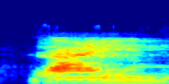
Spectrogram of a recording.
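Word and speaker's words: Rhine: ठीक है, या फिर सीन रिवर बोल सकते हैं, प्रोनाउंसिएट राइन सीन।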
